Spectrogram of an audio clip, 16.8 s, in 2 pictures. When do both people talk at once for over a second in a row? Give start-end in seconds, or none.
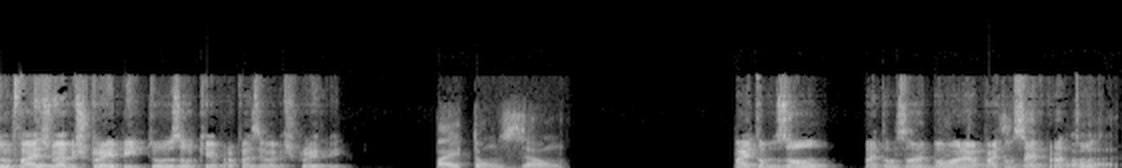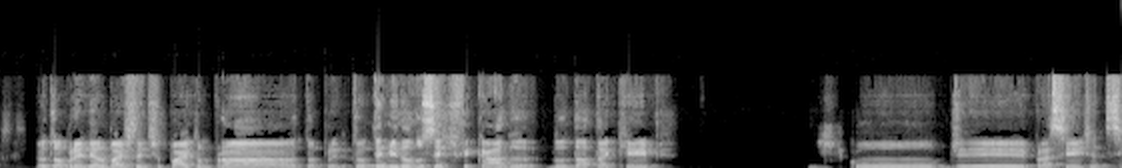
7.0-8.6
